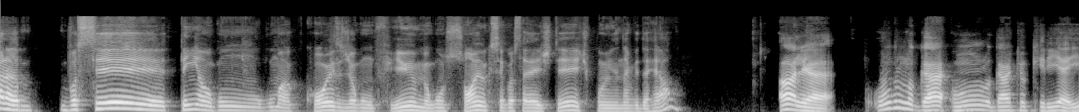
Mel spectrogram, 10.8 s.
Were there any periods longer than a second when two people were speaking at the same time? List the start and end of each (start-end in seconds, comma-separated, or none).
none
